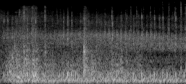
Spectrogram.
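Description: The engine of the Wright Flyer number 1 rumbles and chatters at a steady, fairly loud level as it is started for the first manned airplane flight, a dense mechanical drone that holds constant throughout, with no voices over it, on a sunny, windy day.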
